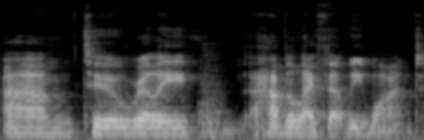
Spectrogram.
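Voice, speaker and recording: The recording is very clean, with a silent background. A woman speaks fairly slowly in a bright, sharp tone. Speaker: podcast host. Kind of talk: podcast interview questions.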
